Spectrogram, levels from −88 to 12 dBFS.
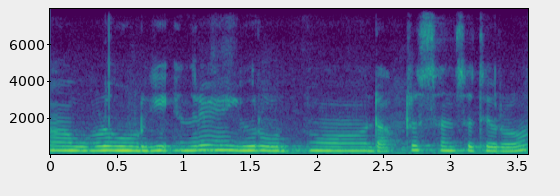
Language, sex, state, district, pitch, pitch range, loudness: Kannada, female, Karnataka, Mysore, 220 Hz, 215-225 Hz, -13 LUFS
